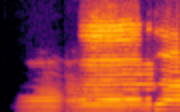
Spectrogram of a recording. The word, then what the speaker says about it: ت: একসাথে জোরে জোরে বলেন তা মাশাল্লাহ মাশাল্লাহ ওকে এই যে তা অক্ষরটা এই অক্ষর আপনি নরম করে উচ্চারণ করতে হবে তা সা মাশাল্লাহ মাশাল্লাহ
